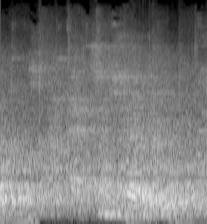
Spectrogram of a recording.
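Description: A man announces over a loudspeaker.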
